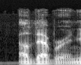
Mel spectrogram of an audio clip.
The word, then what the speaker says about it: Aldebaran: And it's pretty, you know how far I don't know how you pronounce it, Aldebaran is away, the one in Taurus? – Aldebaran, yes.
